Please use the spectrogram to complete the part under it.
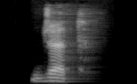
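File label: "jet", English; tryska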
